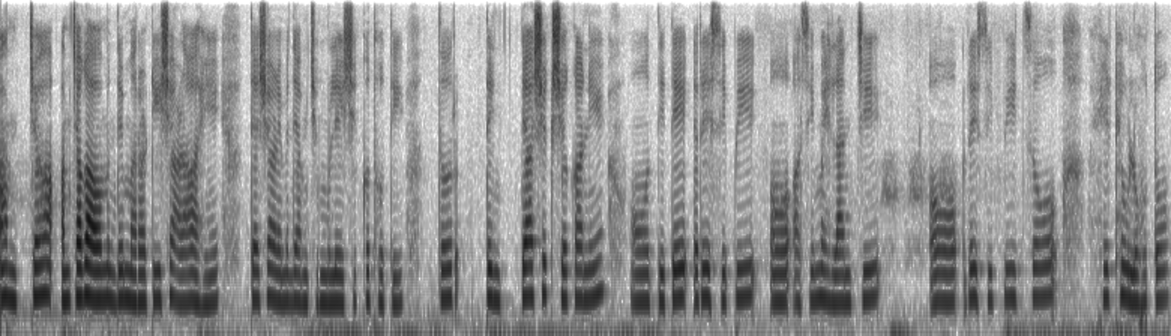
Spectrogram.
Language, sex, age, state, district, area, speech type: Marathi, female, 30-45, Maharashtra, Sangli, rural, spontaneous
